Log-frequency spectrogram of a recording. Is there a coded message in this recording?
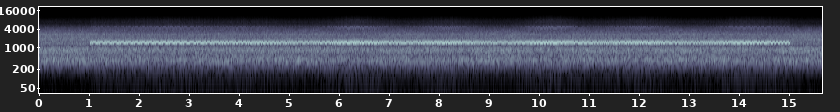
Yes: NAVTEX (SITOR-B), 100 baud, 170 Hz shift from 1.0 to 15.0 s, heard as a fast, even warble, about 1500 Hz centre, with radio static. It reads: ZCZC AE80 CONTAINER ADRIFT IN PSN 47-53N 076-49W. CANCEL THIS MSG 20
